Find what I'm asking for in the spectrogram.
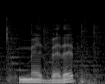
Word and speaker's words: Medvedev: Anoche, tras un partido que duró 4 horas y 51 minutos, casi 5 horas, contra el ruso Medvedev, dicho así en castellano, porque si hay que pronunciarlo en ruso hay que meter una I por medio y es un poquito más complicado.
